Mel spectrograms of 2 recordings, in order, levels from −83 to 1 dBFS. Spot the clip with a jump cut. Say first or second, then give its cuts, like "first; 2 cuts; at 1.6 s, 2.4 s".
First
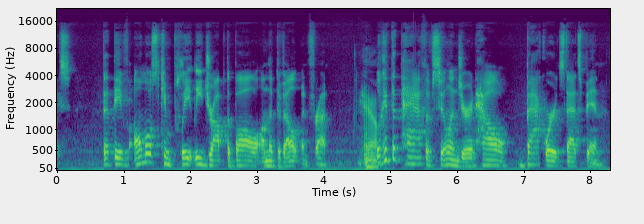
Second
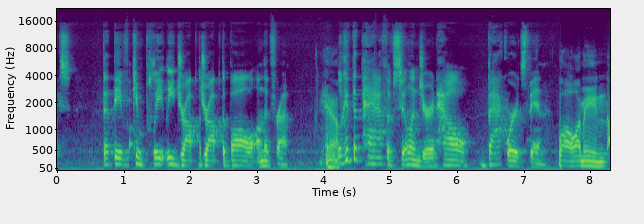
second; 4 cuts; at 1.1 s, 2.1 s, 3.2 s, 7.0 s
